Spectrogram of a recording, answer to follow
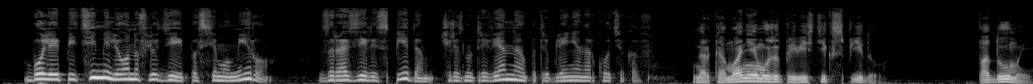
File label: spot russian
